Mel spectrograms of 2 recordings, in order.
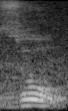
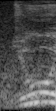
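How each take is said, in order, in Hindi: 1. यह शब्द ts ध्वनि से शुरू होता है। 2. यह शब्द भिनभिनाती हुई z ध्वनि से शुरू होता है। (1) "जर्मन में बोलते हैं" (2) "इंग्लिश में बोलते हैं"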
